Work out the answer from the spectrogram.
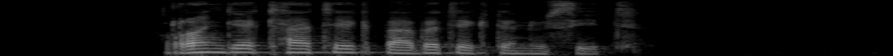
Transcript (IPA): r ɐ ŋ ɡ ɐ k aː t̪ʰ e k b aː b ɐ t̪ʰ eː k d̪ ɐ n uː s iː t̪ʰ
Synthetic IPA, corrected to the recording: r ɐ ŋ ɡ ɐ kʰ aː t̪ʰ e k b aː b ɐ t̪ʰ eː k d̪ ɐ n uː s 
